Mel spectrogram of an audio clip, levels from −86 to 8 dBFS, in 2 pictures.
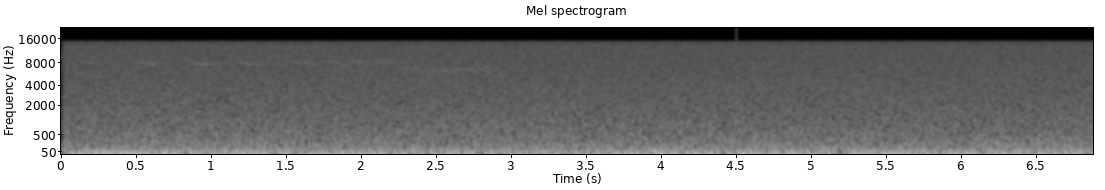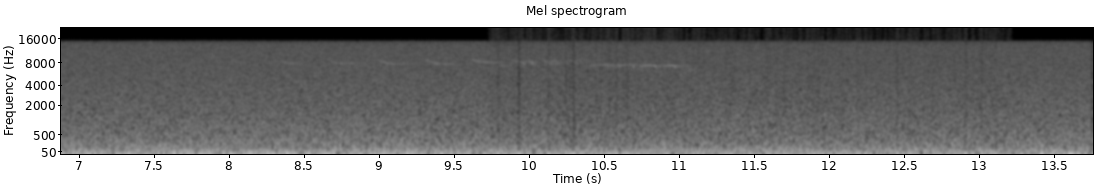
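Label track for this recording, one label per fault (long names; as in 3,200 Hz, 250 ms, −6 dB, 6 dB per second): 4.500000	4.500000	click
9.720000	13.220000	clipping −23 dBFS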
